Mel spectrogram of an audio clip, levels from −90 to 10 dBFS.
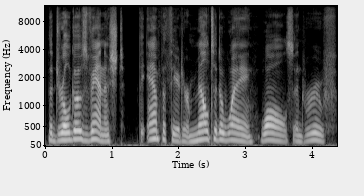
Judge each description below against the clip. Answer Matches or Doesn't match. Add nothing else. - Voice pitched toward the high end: Doesn't match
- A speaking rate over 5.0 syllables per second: Doesn't match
